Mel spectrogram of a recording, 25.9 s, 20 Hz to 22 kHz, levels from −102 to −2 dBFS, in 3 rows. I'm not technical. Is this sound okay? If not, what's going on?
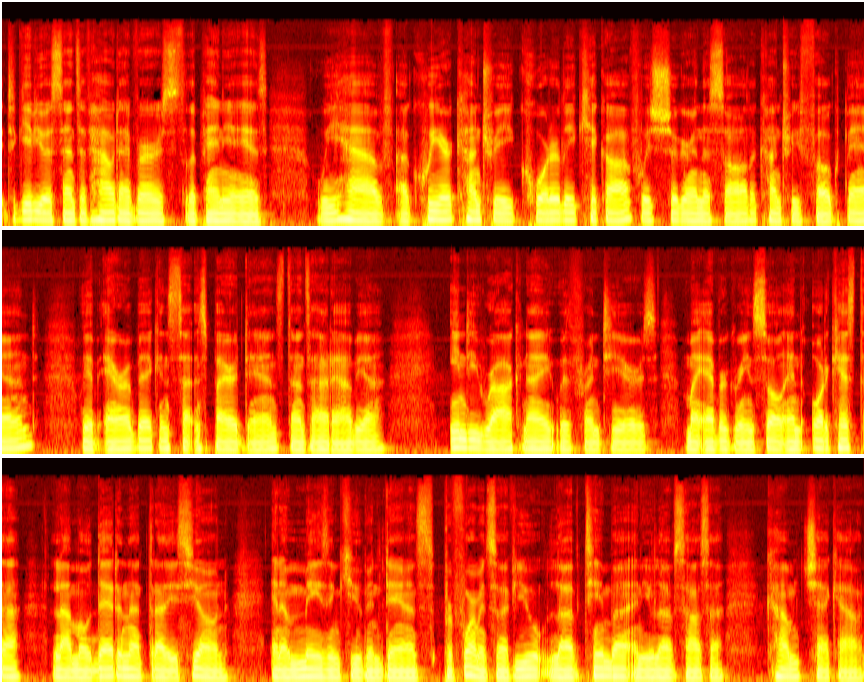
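Yes, nothing in this recording stood out as a problem when I listened to it.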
